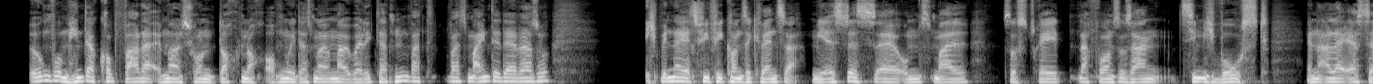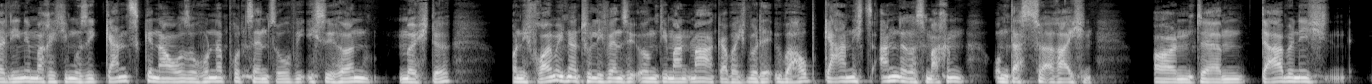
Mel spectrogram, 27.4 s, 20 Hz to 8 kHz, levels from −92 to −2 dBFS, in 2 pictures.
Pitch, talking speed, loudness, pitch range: 115 Hz, 190 wpm, -19 LUFS, 110-130 Hz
